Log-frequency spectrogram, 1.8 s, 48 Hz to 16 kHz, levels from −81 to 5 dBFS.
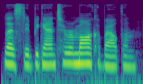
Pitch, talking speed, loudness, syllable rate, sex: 185 Hz, 200 wpm, -15 LUFS, 6.0 syllables/s, female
